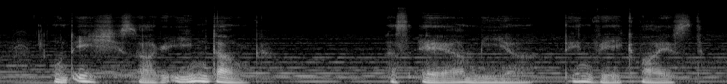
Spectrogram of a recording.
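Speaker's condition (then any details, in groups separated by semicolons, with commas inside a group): No condition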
